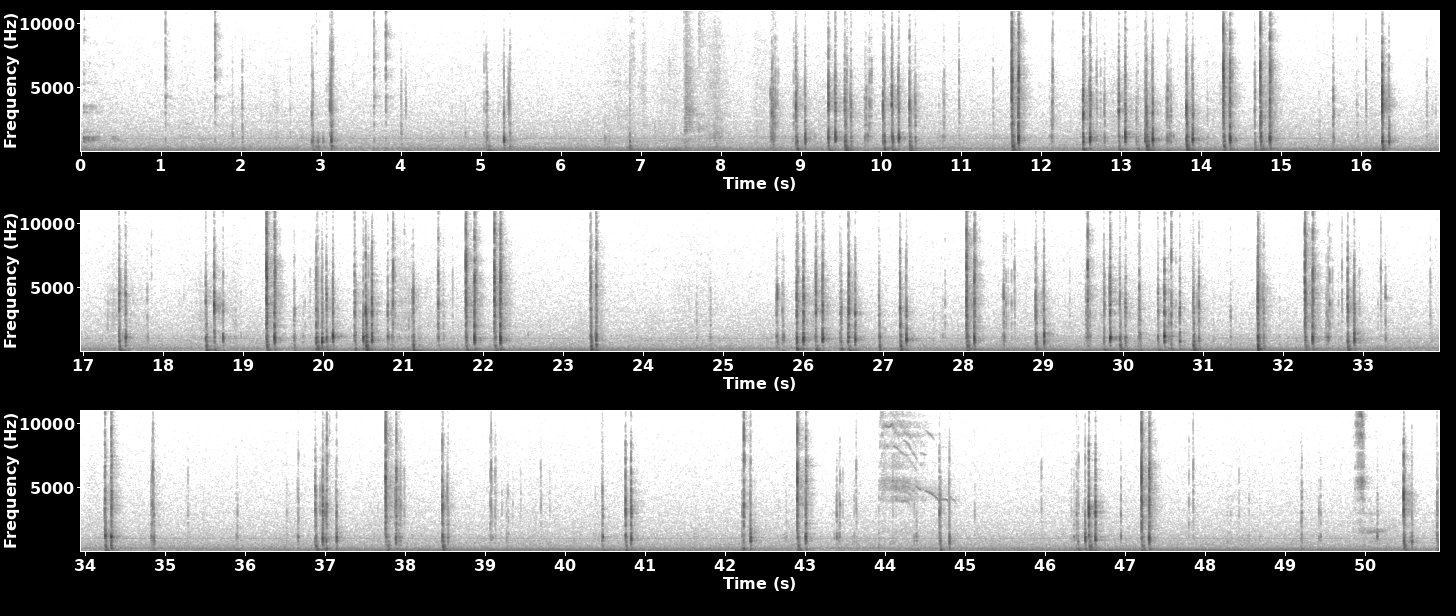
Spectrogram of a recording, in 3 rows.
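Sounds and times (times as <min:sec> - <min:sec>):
steady low hum: 0:00.0 - 0:50.9
computer keyboard typing: 0:02.9 - 0:04.1, 0:05.0 - 0:05.4, 0:08.6 - 0:11.0, 0:11.6 - 0:15.0, 0:15.6 - 0:16.5, 0:17.4 - 0:17.7, 0:18.5 - 0:22.4, 0:23.3 - 0:23.6, 0:25.6 - 0:27.4, 0:28.0 - 0:31.0, 0:31.6 - 0:33.4, 0:34.2 - 0:35.0, 0:36.5 - 0:39.4, 0:40.4 - 0:41.0, 0:42.2 - 0:43.6, 0:46.3 - 0:47.4, 0:50.4 - 0:50.9.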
